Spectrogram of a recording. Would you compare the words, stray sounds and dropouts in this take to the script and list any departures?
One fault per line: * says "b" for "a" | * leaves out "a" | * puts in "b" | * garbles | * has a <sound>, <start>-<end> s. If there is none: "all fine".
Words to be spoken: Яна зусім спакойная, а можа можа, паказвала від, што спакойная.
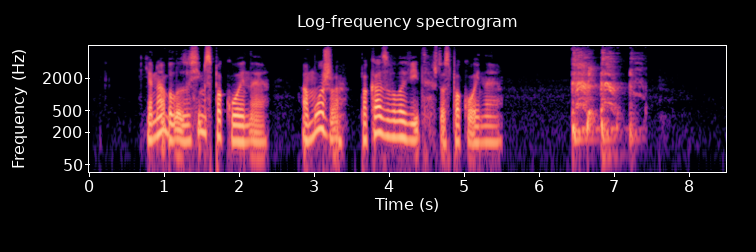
* puts in "была"
* leaves out "можа"
* has a cough, 6.4-7.4 s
